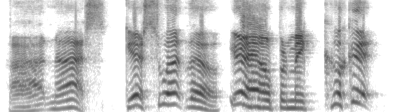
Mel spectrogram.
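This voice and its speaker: The speaker uses a put-on character voice at a fairly high pitch. The pace is very slow. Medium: actual play. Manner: gruff, crude.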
